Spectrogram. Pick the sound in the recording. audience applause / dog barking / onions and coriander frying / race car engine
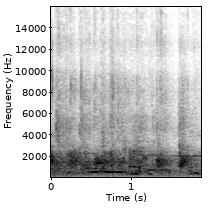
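audience applause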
